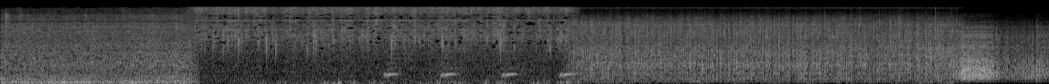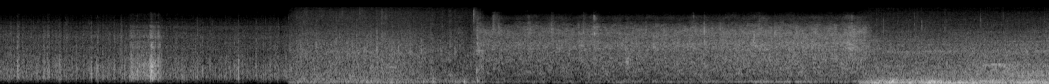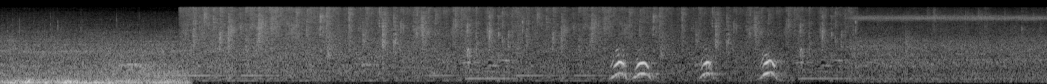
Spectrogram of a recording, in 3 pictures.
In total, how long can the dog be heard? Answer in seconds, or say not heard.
4 s.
